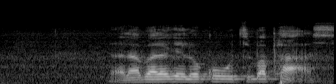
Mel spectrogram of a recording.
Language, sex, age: Swati, male, 24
